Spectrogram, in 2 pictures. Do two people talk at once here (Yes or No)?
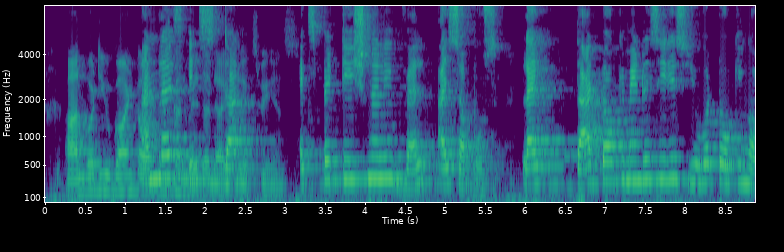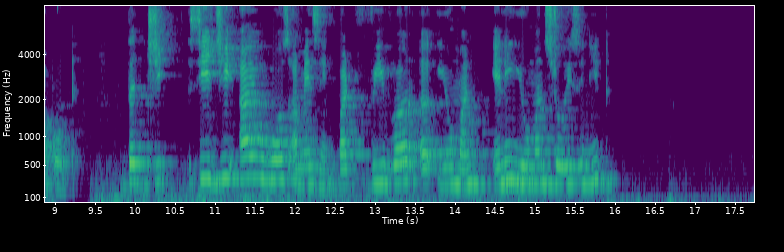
Yes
